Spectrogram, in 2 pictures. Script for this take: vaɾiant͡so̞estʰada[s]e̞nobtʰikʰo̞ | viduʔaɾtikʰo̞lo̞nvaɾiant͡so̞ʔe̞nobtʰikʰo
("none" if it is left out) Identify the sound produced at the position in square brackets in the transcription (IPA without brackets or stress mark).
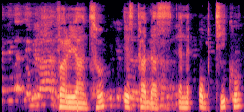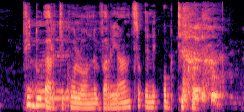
s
